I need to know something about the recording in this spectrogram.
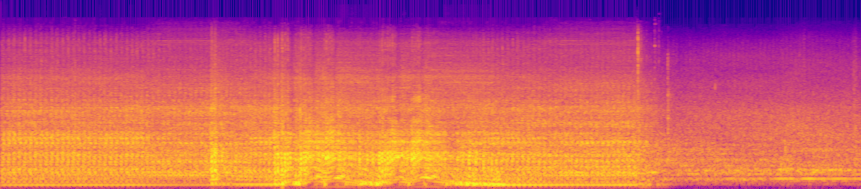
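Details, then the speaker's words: Motorcycle idling and revving after work made it quieter. A steady, fairly subdued exhaust note with no knocks or misfires, much less obnoxious than before; running fine. "My bike's a little bit quieter now. Before I forget, I'll turn this on so you guys can hear it. That's a lot quieter, a lot less obnoxious."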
